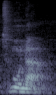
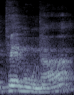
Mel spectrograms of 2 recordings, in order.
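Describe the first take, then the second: First: The first vowel is dropped, starting with tm. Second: A short vowel is said after the first consonant. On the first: The speaker calls it wrong. "and not Tmuna" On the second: The speaker calls it right. "everybody should say Temuna"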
